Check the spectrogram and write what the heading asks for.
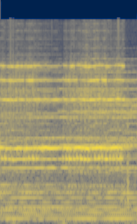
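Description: A telephone ringing: one steady, trilling ring that lasts nearly two seconds over low music.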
